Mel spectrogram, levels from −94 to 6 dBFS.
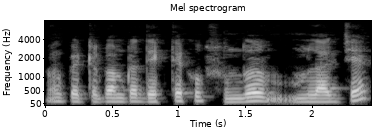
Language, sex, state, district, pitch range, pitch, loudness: Bengali, male, West Bengal, Dakshin Dinajpur, 125-145 Hz, 130 Hz, -19 LUFS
